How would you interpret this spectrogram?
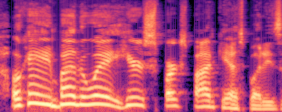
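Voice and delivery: high, loud, chirpy sign-off; sudden bright host. Retold or imitated. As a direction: snap into cheery host mode. Sudden cheery podcast host readout.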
